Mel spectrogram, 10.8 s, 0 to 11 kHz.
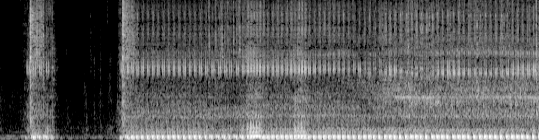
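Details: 2009 KTM EXC 450 single-cylinder starting and idling with an irregular metallic "tick tin tin" over a regular clack, which the owner thinks is the cam chain tensioner. The tick sometimes stalls the engine and mostly fades once warm or with throttle. The owner doubts it's the rod; oil level is OK.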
